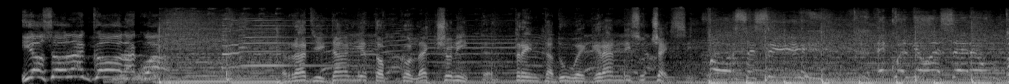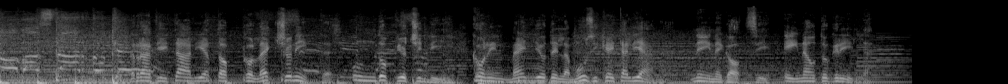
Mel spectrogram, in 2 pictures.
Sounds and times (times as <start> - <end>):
Music: 0.2 - 19.2
Speech: 2.8 - 6.9, 11.4 - 18.8.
